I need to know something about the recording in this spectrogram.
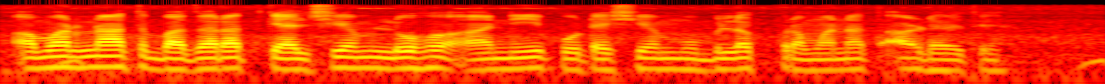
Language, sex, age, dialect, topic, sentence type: Marathi, male, 18-24, Varhadi, agriculture, statement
